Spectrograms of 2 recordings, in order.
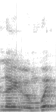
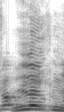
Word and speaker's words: Luton: So we pronounce it Luton. We drop the T. Yes, Luton.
